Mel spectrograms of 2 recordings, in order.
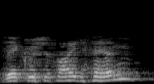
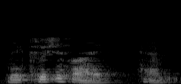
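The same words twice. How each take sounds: First: The stress falls on the word him. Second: The stress falls on the word crucified. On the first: The one killed was the sinless Son of God. "you put the emphasis on the last word" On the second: The manner of death was crucifixion, not mere killing. "you think of that word in the middle"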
